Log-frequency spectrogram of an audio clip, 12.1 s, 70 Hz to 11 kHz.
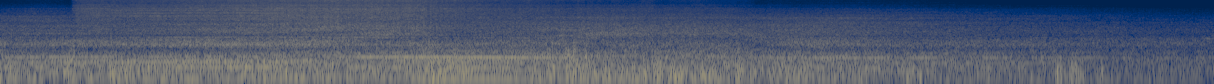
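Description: British Rail Class 150 Sprinter diesel multiple unit 150267 running past along the platform: the steady note of its underfloor Cummins diesel engines over the rumble of wheels on rail, loudest about four seconds in, then fading as it moves away.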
